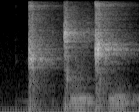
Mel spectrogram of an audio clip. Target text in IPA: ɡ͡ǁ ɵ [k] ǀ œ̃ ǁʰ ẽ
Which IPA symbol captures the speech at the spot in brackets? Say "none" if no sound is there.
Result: k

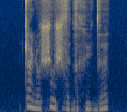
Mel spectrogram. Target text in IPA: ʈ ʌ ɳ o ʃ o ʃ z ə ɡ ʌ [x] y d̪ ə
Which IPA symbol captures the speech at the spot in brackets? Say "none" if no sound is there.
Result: x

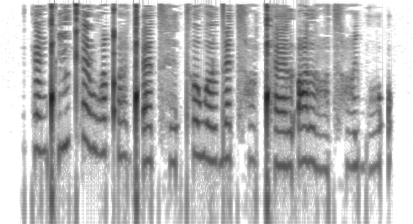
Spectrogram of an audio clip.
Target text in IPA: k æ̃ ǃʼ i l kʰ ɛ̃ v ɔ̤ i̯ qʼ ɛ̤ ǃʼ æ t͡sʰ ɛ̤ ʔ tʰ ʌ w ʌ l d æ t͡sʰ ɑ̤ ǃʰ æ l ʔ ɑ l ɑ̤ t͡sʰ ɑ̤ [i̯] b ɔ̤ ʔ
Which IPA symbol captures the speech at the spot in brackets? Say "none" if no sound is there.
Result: i̯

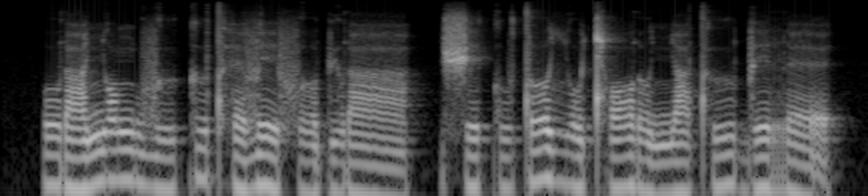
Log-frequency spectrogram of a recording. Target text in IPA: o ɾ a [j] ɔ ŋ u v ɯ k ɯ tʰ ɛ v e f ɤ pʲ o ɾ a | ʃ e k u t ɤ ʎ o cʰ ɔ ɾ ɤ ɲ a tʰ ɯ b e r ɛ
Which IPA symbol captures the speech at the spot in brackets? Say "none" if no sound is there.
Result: ɲ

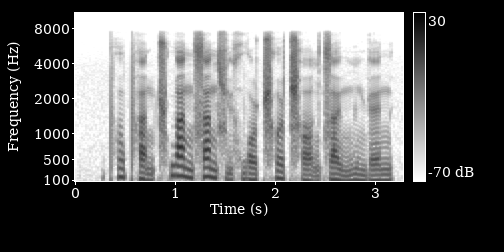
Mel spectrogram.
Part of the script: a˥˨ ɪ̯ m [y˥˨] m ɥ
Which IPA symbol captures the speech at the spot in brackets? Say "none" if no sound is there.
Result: i˥˨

